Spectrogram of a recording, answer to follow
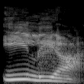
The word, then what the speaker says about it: Elias: Okay, it's EE, which is obviously E, and then the next part is capital LEE, Lee, and then AHS, Oz. So Elias.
